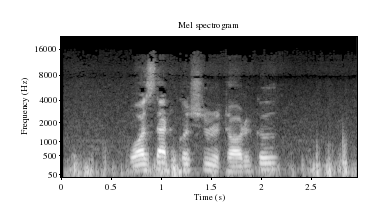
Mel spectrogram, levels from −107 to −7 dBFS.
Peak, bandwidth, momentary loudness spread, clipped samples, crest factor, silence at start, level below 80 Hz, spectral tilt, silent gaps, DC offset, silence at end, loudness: -2 dBFS; 12 kHz; 19 LU; under 0.1%; 18 dB; 0.05 s; -38 dBFS; -6 dB/octave; none; under 0.1%; 0 s; -19 LUFS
